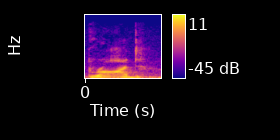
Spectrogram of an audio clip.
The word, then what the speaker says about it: Broad: It's spelled like Broad, but it's pronounced Broad.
